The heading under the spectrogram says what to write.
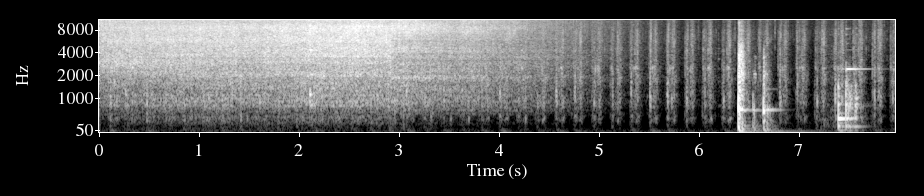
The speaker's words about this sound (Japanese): ええ、生クリームを泡立てているわ。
